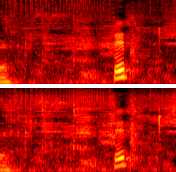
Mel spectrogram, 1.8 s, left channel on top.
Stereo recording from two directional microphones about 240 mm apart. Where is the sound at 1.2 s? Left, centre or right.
Left.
